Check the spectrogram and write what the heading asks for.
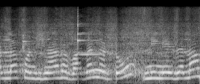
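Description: A steel ladle stirs small onions, garlic and tomato frying in oil in a metal pot: a sizzle with scraping clicks. Over it runs a loud wavering squeal that rises and falls in pitch about twice a second.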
